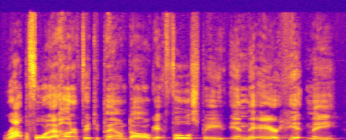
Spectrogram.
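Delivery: normal talking voice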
